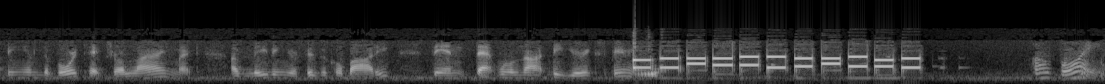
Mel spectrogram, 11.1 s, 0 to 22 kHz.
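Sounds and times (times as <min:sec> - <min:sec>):
speech: 0:00.0 - 0:09.6, 0:10.3 - 0:11.0
faint noise: 0:00.0 - 0:11.0
touch-tone telephone keypad beeps: 0:06.3 - 0:09.4.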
